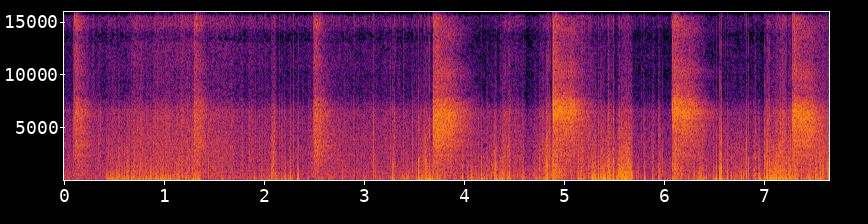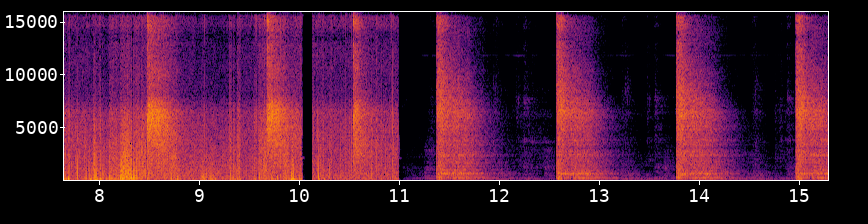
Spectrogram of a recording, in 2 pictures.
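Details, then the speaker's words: Shock wave lithotripsy machine firing to break kidney or bladder stones without surgery: loud sharp cracks about 50 a minute over steady machine noise, produced by capacitor charging and discharging, not by the stone breaking. "दोस्तों जब ये machine stone को ब्रेक कर रही होती है तो उस टाइम बहुत ज़्यादा आवाज़ आती है। ये बेसिकली आवाज़ जो होती है वो कैपेसिटर के डिस्चार्ज और चार्ज होने की होती है।"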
